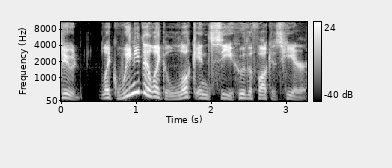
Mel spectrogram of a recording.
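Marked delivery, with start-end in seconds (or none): none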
